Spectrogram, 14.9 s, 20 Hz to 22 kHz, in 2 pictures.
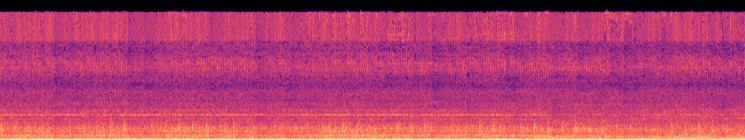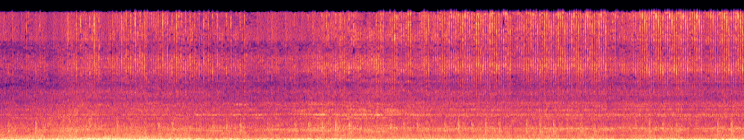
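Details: Jeep XJ 4.0L straight-six at idle: a dull, hollow knock about twice a second through the low rumble; suspected piston slap, likely cylinder 6 and possibly 5, not confirmed.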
